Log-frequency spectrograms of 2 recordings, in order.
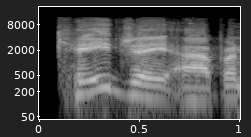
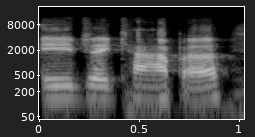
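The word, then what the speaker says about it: KJ Apa: It's KJ Appa, not AJ Kappa.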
